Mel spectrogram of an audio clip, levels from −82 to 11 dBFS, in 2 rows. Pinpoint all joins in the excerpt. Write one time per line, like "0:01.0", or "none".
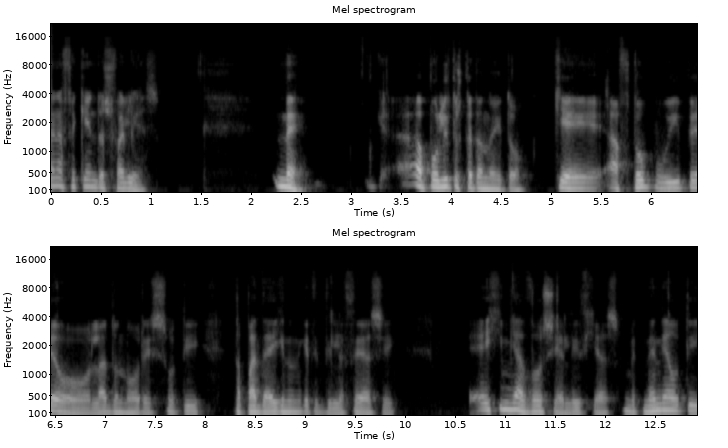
0:10.6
